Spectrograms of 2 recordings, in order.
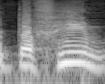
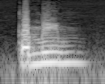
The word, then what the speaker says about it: Tafheem: जो मेरा नाम है तफहीम, तो हाँ। तकरीबन जो है ना तमीम, हाँ, तहीम, मतलब बराबर प्रोनाउंसिएशन तकरीबन थोड़ा डिफिकल्ट दिखता है लोगों को।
